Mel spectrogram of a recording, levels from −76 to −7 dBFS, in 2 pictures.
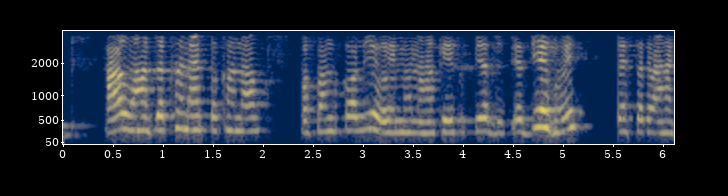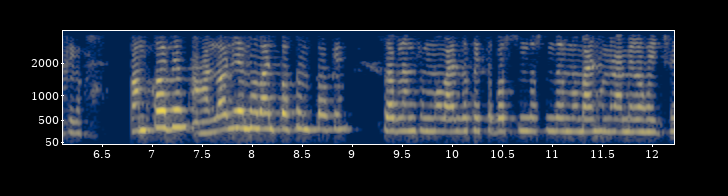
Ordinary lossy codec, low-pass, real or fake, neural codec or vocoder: none; 3.6 kHz; real; none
